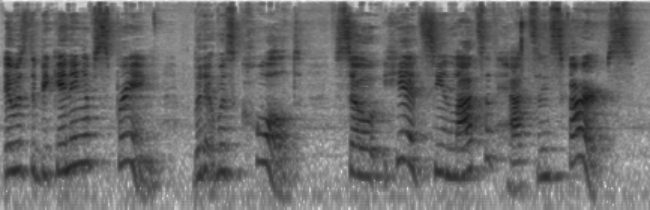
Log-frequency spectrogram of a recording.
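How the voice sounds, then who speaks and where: A woman reading a children's story aloud in an expressive, emphatic, teacherly style. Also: sits high, normal speed. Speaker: children's read-aloud reader. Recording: roomy echo with background noise.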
